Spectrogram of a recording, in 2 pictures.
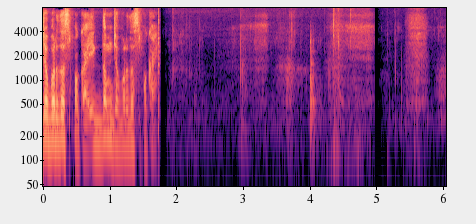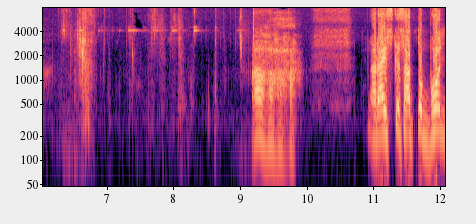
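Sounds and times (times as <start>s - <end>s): man chewing food: 2.8s - 9.2s.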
